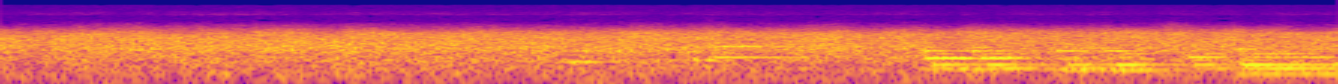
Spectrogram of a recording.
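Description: Studio audience applauding as the programme's theme music comes up under it: held notes enter faintly after about two seconds and grow clearer near the end.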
